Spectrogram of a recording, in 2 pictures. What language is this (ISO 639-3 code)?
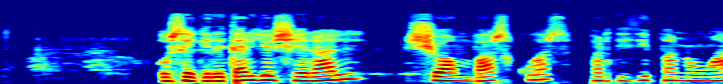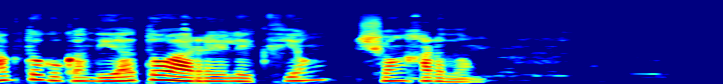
glg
